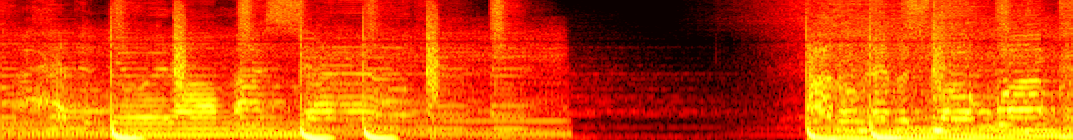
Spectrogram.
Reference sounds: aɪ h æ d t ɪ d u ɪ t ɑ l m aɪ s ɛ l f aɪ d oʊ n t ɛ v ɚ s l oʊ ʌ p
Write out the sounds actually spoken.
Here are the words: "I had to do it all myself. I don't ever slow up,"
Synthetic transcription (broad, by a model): aɪ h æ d t ɪ d u ɪ t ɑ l m aɪ s ɛ l f aɪ d oʊ n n ɛ v ɚ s oʊ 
